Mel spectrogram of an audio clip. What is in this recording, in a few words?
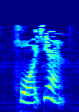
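"火焰", Mandarin Chinese; hsk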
